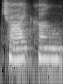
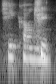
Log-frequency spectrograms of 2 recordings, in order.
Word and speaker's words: Qigong: And what about Chai Kung? Is it Shibashi? Is that how you say it? Qigong.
